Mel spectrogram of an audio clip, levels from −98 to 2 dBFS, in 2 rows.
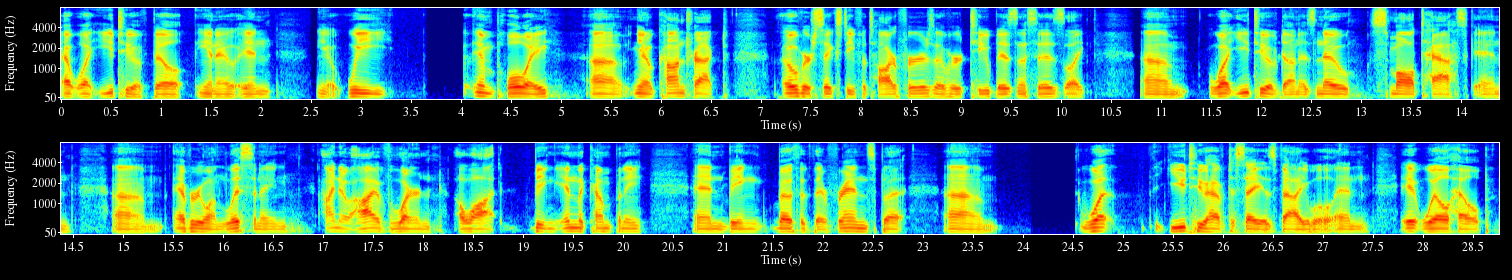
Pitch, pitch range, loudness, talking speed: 95 Hz, 90-100 Hz, -18 LUFS, 140 wpm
